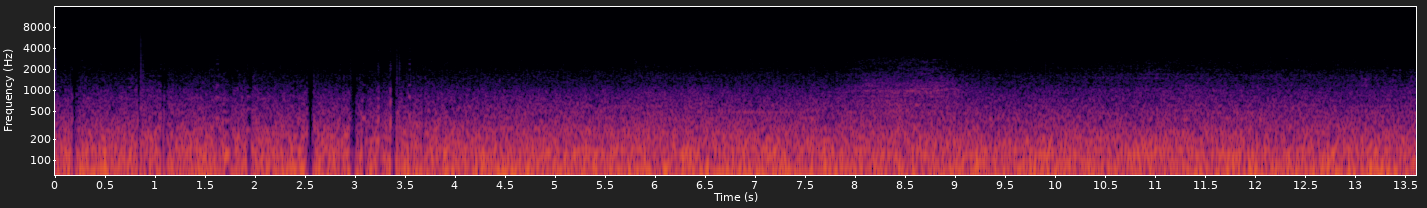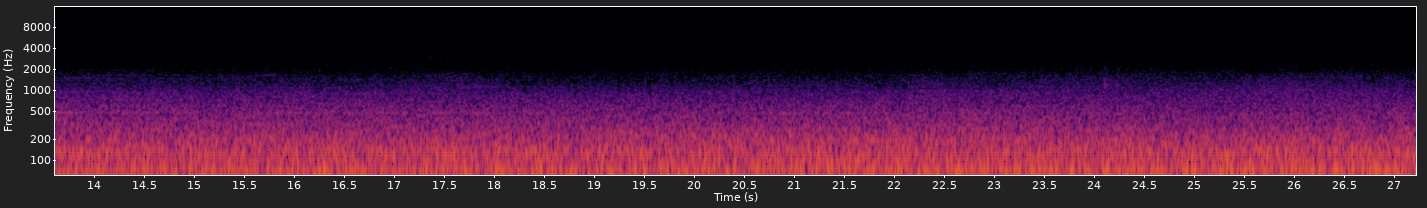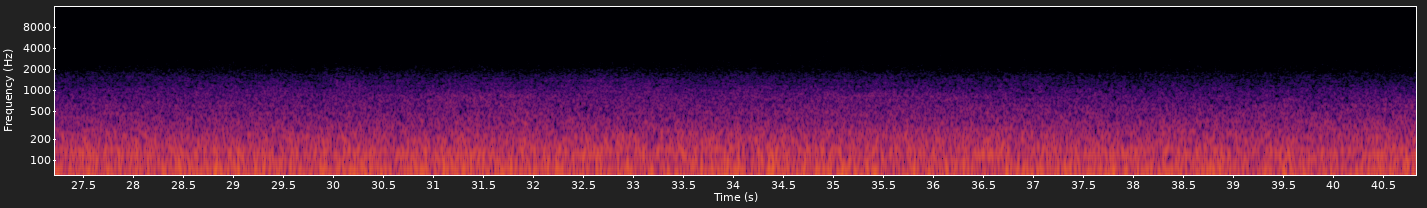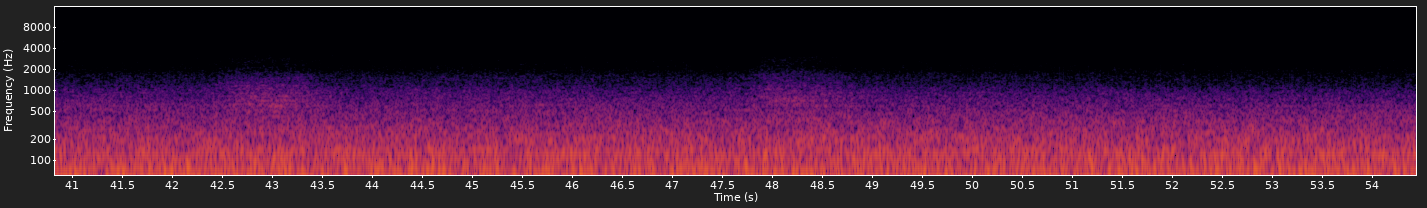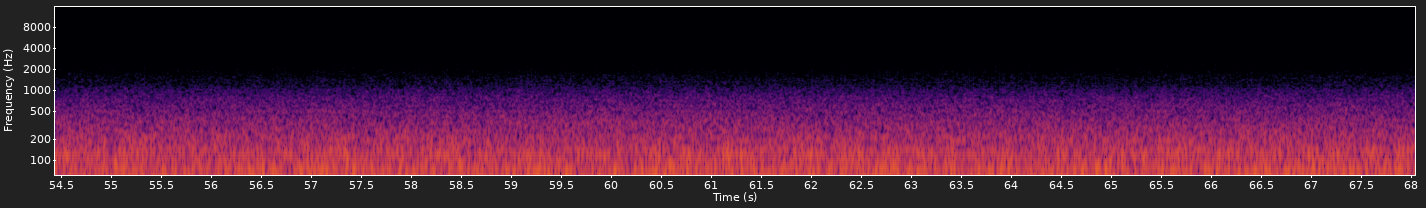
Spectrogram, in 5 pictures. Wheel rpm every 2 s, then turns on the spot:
0, 0, 0, 0, 0, 0, 0, 0, 0, 0, 0, 0, 0, 0, 0, 0, 0, 0, 0, 0, 0, 0, 0, 0, 0, 0, 0, 0, 0, 0, 0, 0, 0, 0.
none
